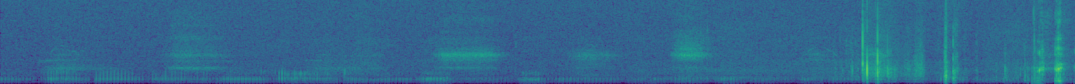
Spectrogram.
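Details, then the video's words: Snuggling new kitten gives a soft pulsing purr, faint at first, then loud rustles and handling noises near the end. "New kitten so playful and loving just purrs and snuggles"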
